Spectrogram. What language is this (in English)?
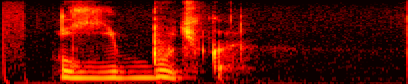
Russian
